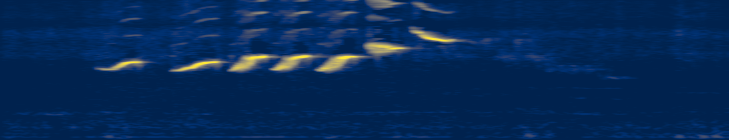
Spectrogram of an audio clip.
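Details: Double-collared seedeater singing pure 'tui tui' style song, used as a tutor for a young bird: about seven clear, rising whistled slurs in quick succession, ending in higher, longer sweeping notes, over quiet background hum.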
